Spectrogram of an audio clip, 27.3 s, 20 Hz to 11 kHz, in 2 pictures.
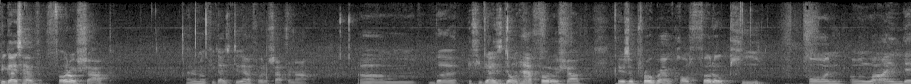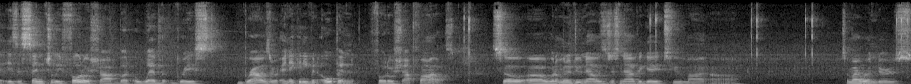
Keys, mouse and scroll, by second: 2.9 right click, 5.0 click, 7.2 click, 9.0-10.0 typing, 11.1 Return, 20.6 click, 23.4 click, 24.9 click, 25.7 click, 27.1 click, 27.2 click.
